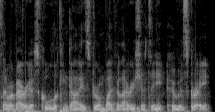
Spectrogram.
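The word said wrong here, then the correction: Schiti: Don't say Shitty. – Oh yeah, Valeri Shitty. – It's Skeety. – Skeety. – Yeah. – I always want to pronounce the H. – Yeah, it's the opposite as in mistake. – German. Like, in German, the S-C-H is the sh... But in Italian, the S-C-I would be she.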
